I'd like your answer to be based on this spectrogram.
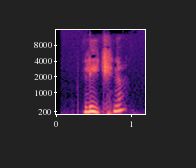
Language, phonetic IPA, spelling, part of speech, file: Russian, [ˈlʲit͡ɕnə], лично, adverb / adjective, Ru-лично.ogg
- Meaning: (adverb) personally, in person; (adjective) short neuter singular of ли́чный (líčnyj)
